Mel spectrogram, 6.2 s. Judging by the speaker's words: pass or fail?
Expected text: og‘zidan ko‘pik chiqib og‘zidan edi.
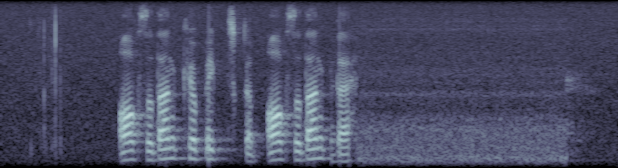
pass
